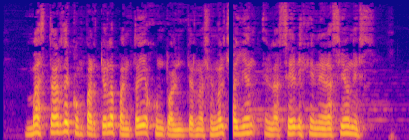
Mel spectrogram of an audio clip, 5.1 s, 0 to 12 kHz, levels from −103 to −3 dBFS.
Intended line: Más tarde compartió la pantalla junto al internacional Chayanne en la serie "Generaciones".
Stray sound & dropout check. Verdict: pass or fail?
fail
